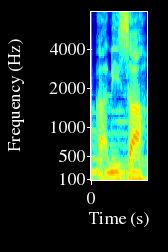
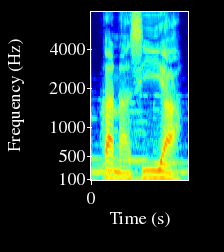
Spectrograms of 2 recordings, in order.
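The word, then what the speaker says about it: كنيسة: Lagi-lagi kesalahan pada kata kanisah yang dibaca kanasiyah.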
